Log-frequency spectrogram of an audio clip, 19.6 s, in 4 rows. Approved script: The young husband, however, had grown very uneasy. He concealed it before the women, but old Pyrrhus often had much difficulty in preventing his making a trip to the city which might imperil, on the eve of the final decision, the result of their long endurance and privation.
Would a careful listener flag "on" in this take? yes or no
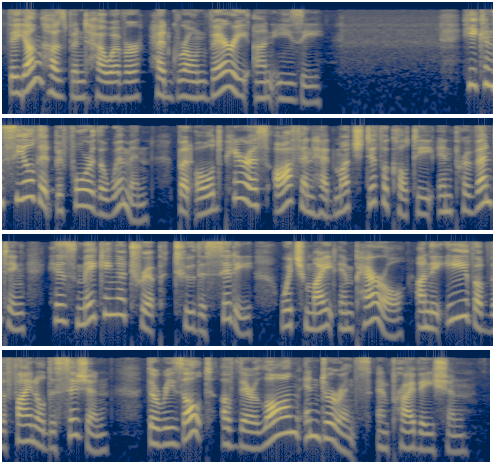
no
